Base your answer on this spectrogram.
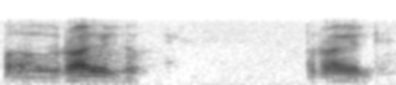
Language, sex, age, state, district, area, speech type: Odia, male, 60+, Odisha, Jharsuguda, rural, conversation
